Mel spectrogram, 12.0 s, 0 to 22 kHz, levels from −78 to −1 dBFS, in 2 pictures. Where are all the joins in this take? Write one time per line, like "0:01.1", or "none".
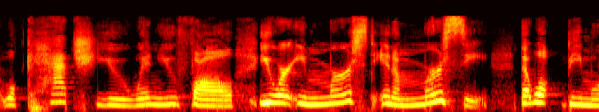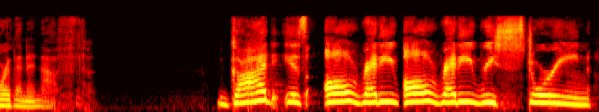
0:05.6
0:09.9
